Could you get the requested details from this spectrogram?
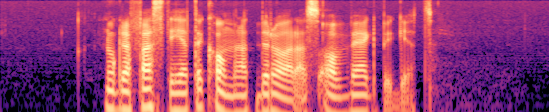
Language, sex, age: Swedish, male, 30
